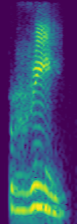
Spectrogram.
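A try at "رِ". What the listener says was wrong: Try not to roll your R's again.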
